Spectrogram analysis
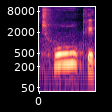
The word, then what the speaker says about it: talking: I can see nothing wrong with talking to Trump with talking. Remember that L is silent with talking to tramps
